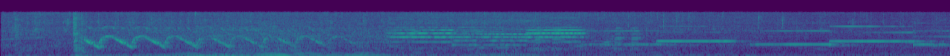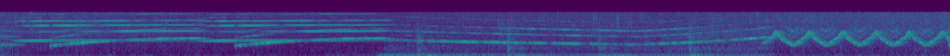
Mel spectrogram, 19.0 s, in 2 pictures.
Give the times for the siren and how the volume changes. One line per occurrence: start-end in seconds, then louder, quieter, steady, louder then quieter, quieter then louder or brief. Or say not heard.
0.0-18.9 steady.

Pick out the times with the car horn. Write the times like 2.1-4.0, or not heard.
5.3-6.5.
